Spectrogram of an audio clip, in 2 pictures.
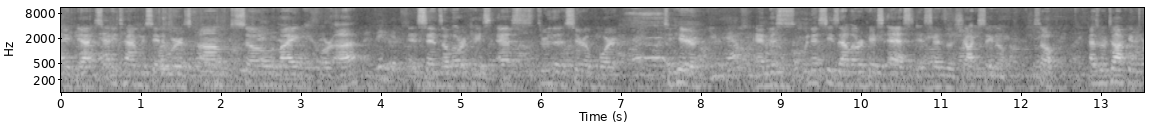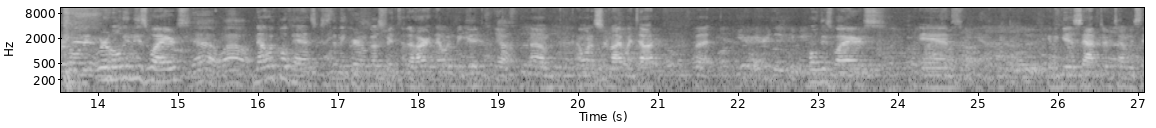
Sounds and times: Conversation: 0.0s - 27.0s.

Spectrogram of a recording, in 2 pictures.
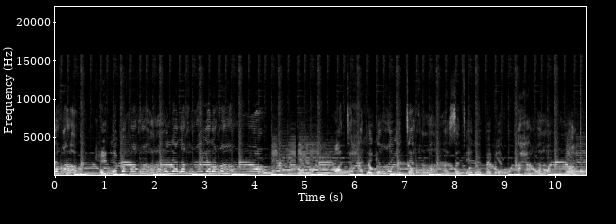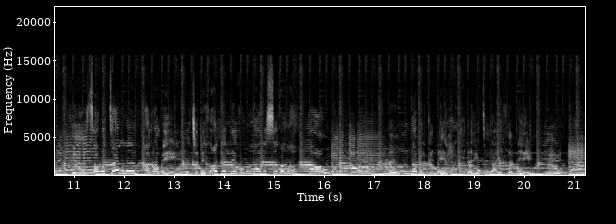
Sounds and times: Middle Eastern music: 0.0s - 21.2s.

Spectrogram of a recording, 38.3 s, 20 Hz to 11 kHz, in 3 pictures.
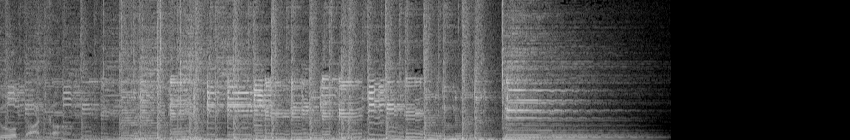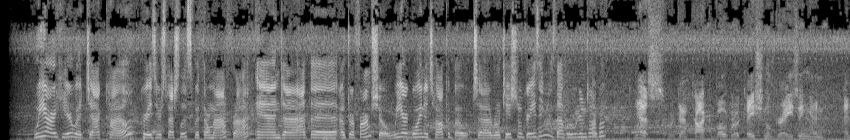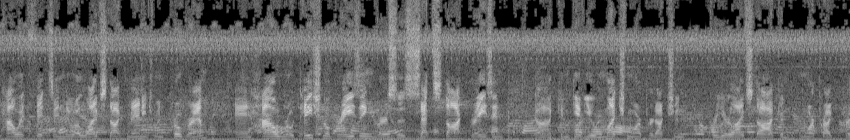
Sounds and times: Speech: 13.3s - 38.2s.

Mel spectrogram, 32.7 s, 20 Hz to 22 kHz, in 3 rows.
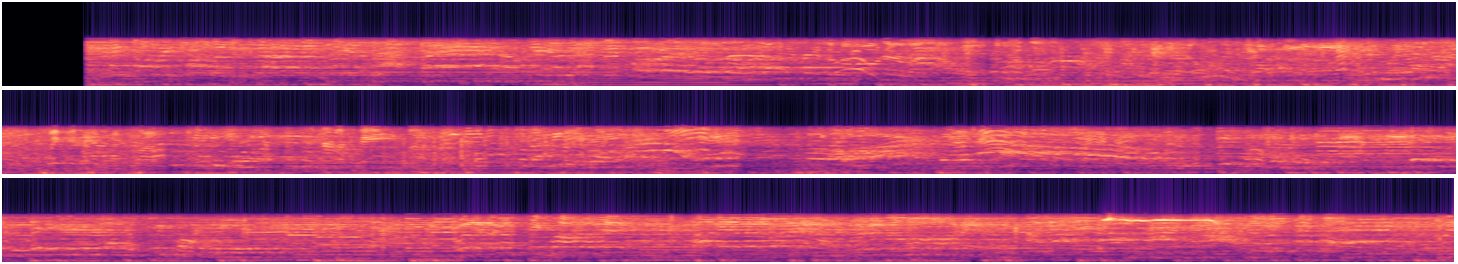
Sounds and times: Inside, large room or hall: 0.6s - 32.7s
Music: 0.6s - 32.7s.

